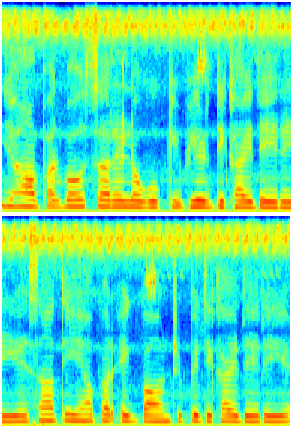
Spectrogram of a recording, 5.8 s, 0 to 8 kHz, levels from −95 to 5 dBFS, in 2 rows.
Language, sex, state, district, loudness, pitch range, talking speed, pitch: Hindi, female, Chhattisgarh, Raigarh, -15 LUFS, 225-240 Hz, 230 wpm, 230 Hz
